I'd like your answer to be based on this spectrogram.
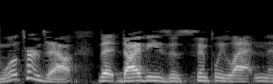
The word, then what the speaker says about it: Dives: I thought it was Dives at first. It turns out it's not. It's Dives is the correct pronunciation of it.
